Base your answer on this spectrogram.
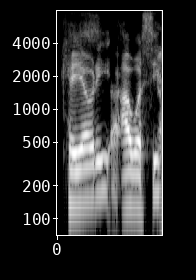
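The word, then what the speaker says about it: Kayode Awosika: Coyote Awosika, did I say that right? Do you know? Have any idea how to say that name correctly? Coyote Awosika. – Sounds good to me.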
